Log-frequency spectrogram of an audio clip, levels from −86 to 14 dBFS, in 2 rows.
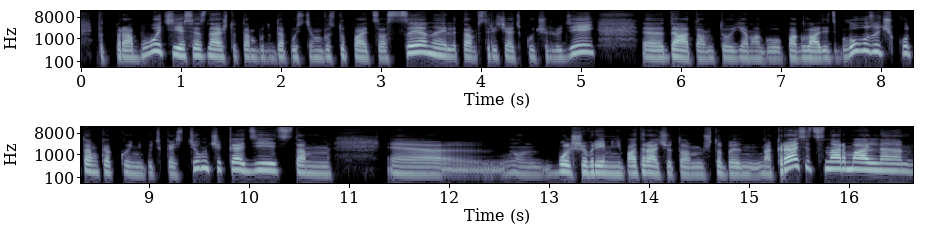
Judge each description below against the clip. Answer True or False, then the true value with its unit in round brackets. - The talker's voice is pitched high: False (160 Hz)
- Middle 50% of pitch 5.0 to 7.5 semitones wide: True (5.3 semitones)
